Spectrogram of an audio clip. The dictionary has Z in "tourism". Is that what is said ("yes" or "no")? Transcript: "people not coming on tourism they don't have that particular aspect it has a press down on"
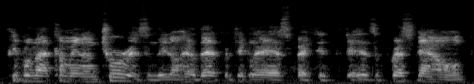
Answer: yes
